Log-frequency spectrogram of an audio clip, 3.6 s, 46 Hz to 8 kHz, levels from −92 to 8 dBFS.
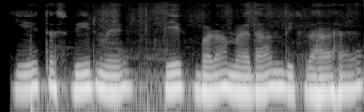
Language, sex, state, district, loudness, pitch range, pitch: Hindi, male, Bihar, Patna, -12 LUFS, 125-140 Hz, 135 Hz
